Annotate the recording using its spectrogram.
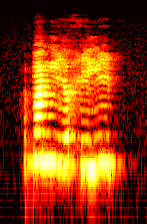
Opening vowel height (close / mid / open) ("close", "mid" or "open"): open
